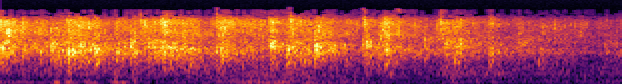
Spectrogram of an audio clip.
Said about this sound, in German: Vielen, vielen Dank dafür. Genau, das ist auch nochmal ein Applaus wert.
